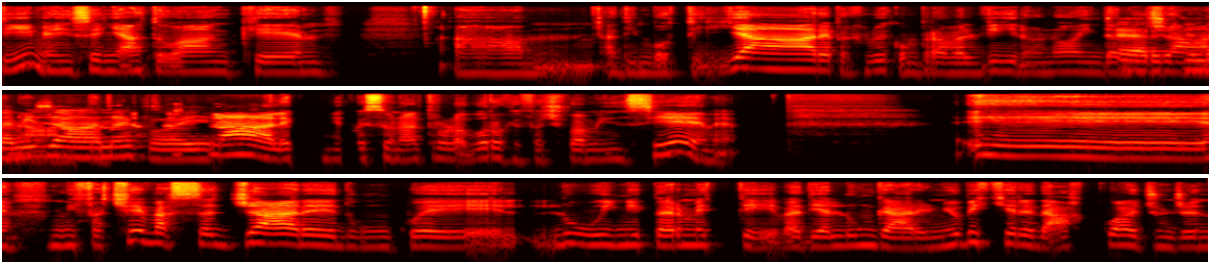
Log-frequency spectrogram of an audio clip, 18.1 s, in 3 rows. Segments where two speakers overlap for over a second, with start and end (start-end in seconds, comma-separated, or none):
5.5-7.1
